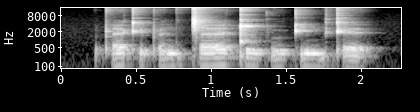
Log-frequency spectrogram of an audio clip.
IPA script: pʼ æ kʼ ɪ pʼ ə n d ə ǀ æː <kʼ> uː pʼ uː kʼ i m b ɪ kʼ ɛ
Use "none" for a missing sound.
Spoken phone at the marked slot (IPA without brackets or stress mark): ǃ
